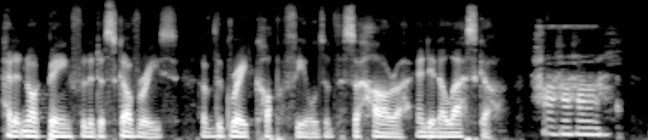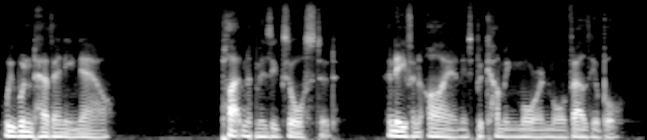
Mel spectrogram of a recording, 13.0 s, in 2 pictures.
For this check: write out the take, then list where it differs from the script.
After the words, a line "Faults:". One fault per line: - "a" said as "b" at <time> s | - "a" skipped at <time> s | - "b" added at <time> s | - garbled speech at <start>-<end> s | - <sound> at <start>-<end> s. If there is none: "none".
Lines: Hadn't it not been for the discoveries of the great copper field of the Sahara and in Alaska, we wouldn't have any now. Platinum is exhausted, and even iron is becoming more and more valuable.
Had it not been for the discoveries of the great copper fields of the Sahara and in Alaska, we wouldn't have any now. Platinum is exhausted, and even iron is becoming more and more valuable.
Faults:
- "Hadn't" said as "Had" at 0.1 s
- "field" said as "fields" at 2.9 s
- laugh at 5.3-6.3 s
- dropout at 9.0-9.1 s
